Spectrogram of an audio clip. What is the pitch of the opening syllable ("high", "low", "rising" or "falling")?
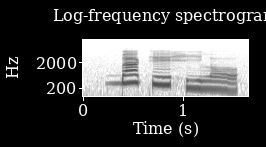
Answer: high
